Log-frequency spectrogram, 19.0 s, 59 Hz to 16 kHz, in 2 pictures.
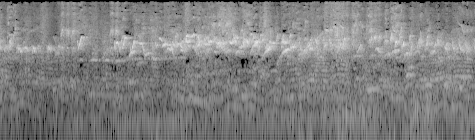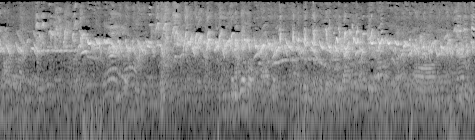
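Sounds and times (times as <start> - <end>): caged birds singing: 0.0 - 19.0.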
